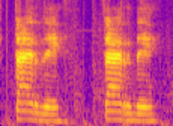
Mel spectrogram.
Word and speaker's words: tarde: it with tarde tarde see how the tongue comes through the teeth both times if i were to use the english pronunciation of t and d would sound more like tarde tarde tarde now you don't see my tongue at all tarde tarde practice with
